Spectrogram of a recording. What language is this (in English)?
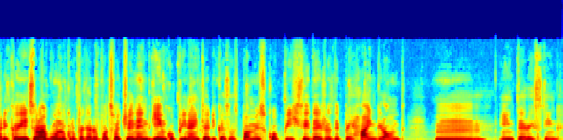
Romanian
